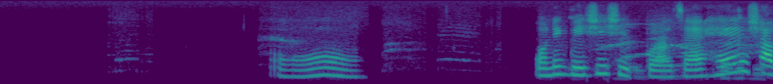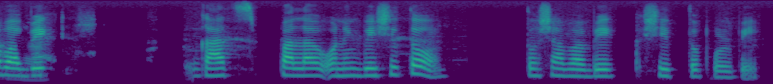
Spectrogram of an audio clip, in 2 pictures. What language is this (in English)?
Bangla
